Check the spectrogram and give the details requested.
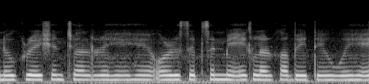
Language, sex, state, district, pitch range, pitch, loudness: Hindi, female, Arunachal Pradesh, Papum Pare, 210-215 Hz, 210 Hz, -13 LUFS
